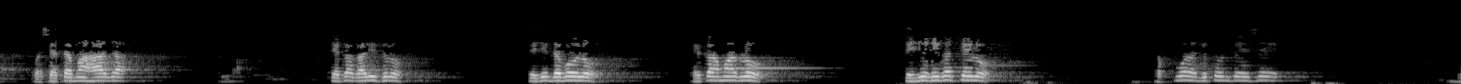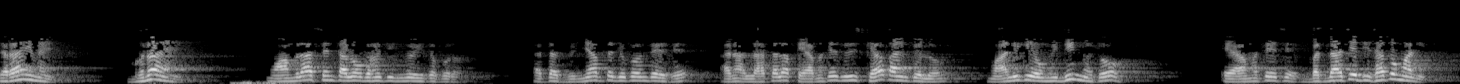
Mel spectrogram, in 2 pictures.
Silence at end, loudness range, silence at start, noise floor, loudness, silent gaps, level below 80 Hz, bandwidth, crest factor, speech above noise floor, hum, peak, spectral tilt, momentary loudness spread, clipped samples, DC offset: 0.2 s; 5 LU; 0 s; -83 dBFS; -19 LUFS; none; -50 dBFS; 5.6 kHz; 18 dB; 65 dB; none; -2 dBFS; -6.5 dB/octave; 17 LU; under 0.1%; under 0.1%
